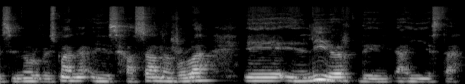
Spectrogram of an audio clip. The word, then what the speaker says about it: Nasrallah: La gente que sigue a Nasrallah, porque lo pronuncia mal este señor de España, es Hassan Nasrallah, el líder de, ahí está, ahí lo estamos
